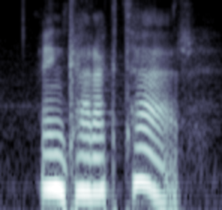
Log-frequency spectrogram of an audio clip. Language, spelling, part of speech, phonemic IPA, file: Swedish, karaktär, noun, /karakˈtɛːr/, Sv-karaktär.ogg
- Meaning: a character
